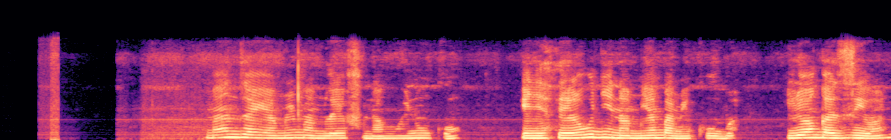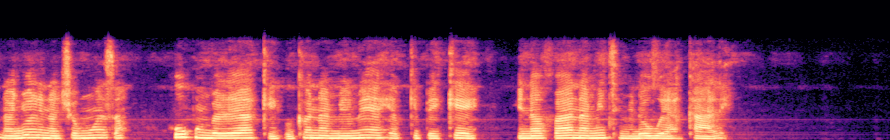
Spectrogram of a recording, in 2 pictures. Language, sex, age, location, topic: Swahili, female, 18-24, Dar es Salaam, agriculture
